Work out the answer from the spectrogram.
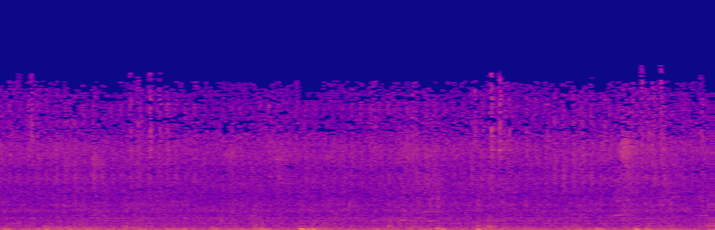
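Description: Low, steady rumble of a passenger train running along the track, heard from inside the carriage, with one brief louder knock about three seconds in.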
